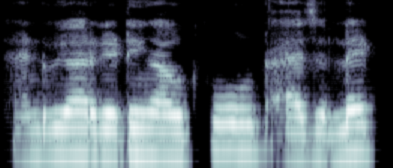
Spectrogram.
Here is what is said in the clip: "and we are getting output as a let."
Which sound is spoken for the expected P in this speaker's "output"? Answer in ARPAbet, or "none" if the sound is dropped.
F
